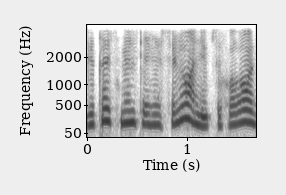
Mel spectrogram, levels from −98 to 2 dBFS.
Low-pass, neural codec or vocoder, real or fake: 3.6 kHz; codec, 16 kHz, 2 kbps, FreqCodec, smaller model; fake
